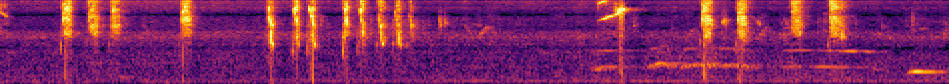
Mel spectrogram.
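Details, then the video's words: Kemade bird placed up high as a lure for birds reluctant to sing: bright high chirps in quick runs, a pause, then more chirps mixed with faint lower whistled tones. "gantang burung kemade di atas untuk pancingan burung malas bunyi"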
